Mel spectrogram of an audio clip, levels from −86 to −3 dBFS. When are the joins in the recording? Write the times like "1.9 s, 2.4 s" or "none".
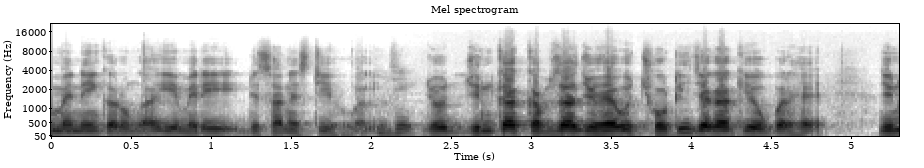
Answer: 2.2 s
